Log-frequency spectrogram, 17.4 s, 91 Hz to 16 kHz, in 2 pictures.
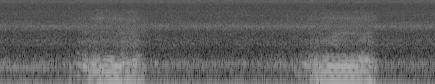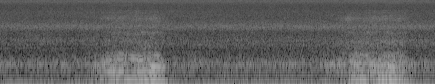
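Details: Snoring: four low, rattling snores on in-breaths, about 13 per minute, over a steady room hum.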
